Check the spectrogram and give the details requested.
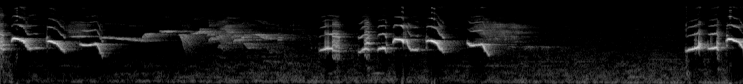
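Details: Oriental magpie-robin song intended to restart a stressed, silent kacer: quick downslurred whistles and chips in clusters, a softer drawn-out phrase, then another rapid burst of loud sweeping notes repeated about three times a second.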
